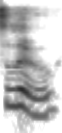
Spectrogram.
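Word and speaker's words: slough: um thanks so i it's pronounced slew actually despite that funky spelling um and it's really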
